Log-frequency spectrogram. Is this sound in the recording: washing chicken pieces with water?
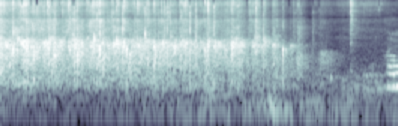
no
